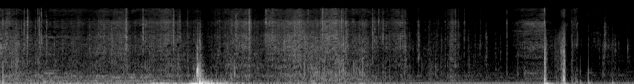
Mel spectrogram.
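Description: Clear protective plastic sheeting on a new car's rear seat crinkling and rustling as someone sits down on it. A dull thump comes about two seconds in, and two sharp clicks near the end.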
